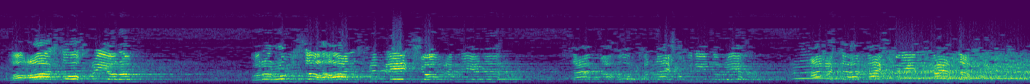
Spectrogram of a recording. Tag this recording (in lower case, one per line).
speech
male speech
monologue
